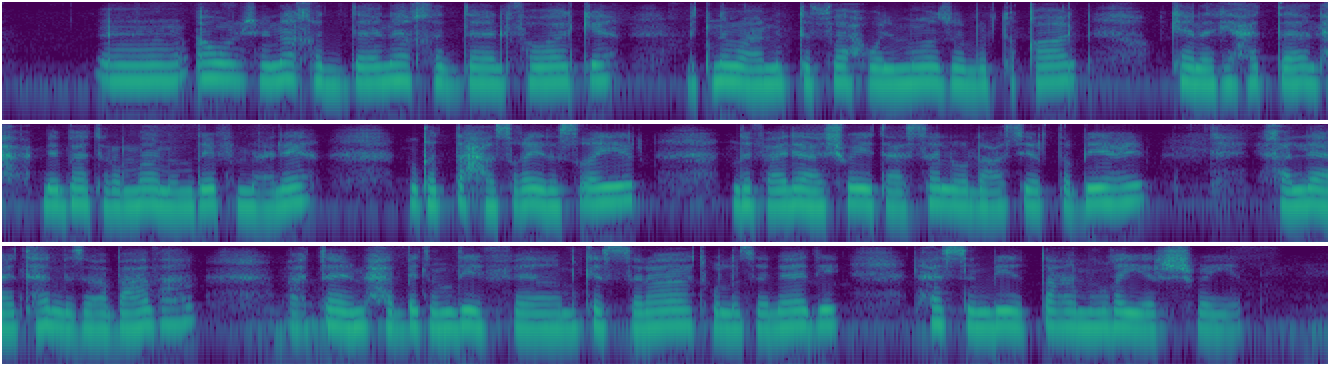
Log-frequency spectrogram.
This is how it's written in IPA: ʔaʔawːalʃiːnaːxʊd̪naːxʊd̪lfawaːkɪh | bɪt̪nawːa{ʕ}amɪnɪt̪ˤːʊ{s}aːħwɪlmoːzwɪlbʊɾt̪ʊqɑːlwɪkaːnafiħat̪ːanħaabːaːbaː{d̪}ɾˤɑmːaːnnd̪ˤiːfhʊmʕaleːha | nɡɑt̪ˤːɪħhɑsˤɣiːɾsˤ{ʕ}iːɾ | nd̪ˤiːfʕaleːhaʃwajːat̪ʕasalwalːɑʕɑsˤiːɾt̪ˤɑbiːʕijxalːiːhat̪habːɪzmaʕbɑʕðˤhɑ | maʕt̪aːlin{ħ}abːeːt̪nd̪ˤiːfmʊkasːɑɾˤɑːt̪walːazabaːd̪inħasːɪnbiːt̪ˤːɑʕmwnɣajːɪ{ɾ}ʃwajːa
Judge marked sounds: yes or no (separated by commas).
yes, no, no, no, yes, yes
